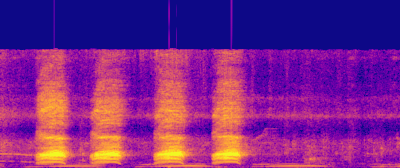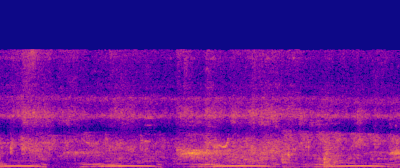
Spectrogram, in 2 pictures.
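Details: Crows in a compilation showing them fighting over food: four loud, harsh, rasping caws in quick succession during the first half. A pigeon follows with a steady series of soft, low, rounded coos repeated about every second.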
